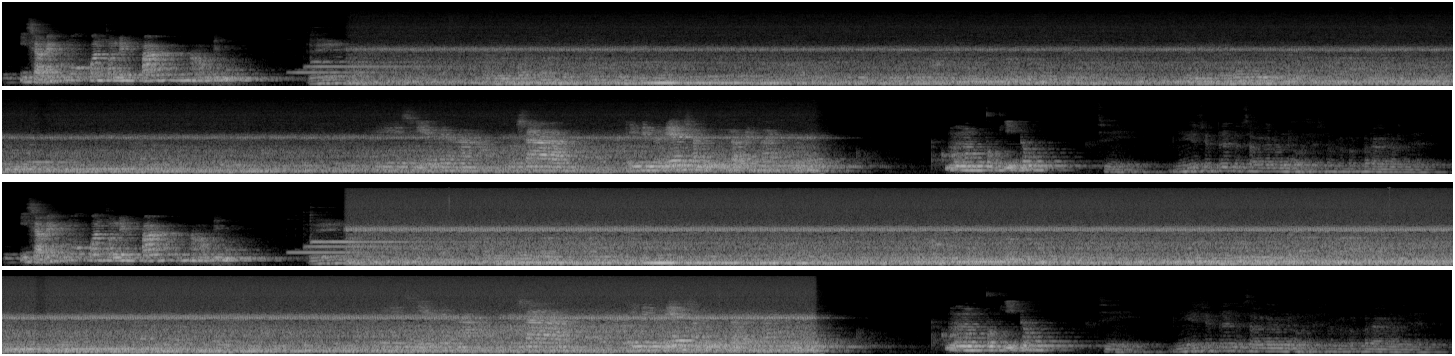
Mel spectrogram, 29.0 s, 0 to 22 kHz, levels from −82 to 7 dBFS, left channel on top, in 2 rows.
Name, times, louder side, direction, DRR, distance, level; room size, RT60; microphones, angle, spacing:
voice 1, 0.2-2.3 18.2-20.2 20.7-22.8 23.9-24.8, equal, 10° left, -5 dB, 1.3 m, -29 dB
sound 1, 2.8-5.6, right 6 dB, 35° right, 0.7 m, -42 dB
voice 2, 3.0-4.1 4.8-11.0 11.8-13.1 13.6-16.9 25.5-25.8 26.2-28.7, equal, 65° left, -2 dB, 1.4 m, -38 dB
sound 2, 3.4-22.7, right 5 dB, 60° right, 0.3 m, -30 dB
6.1 x 3.4 x 5.4 m, 1.2 s
head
